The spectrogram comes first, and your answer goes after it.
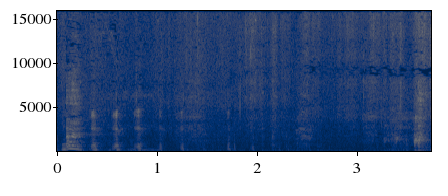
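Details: Bulldog and basset hound wrestling in play: a short whining cry opens, followed by a run of rhythmic grunting pulses that fade into soft huffs, then a final louder grunt.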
